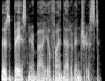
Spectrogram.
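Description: A secretive male informant from a noir audio story voiced by a narrator. He talks low and gravelly, hushed and grave in old slang, close and dry. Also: expressive, quick pace, dry recording, full character voice.

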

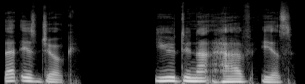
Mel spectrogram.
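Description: A man voicing a small, brisk, jokey flying alien in a story, speaking clipped, stilted broken English. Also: medium pitch, darkish tone, clean tone, dry recording, clean studio sound, lightly acted. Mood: brisk, amused.

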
